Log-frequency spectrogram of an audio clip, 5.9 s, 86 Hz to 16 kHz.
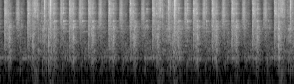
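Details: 1917 Fuller and Johnson hit-and-miss engine, first run in ten months: sharp metallic clicks about two a second with uneven gaps between firings, the normal fire-and-coast rhythm of a healthy engine.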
